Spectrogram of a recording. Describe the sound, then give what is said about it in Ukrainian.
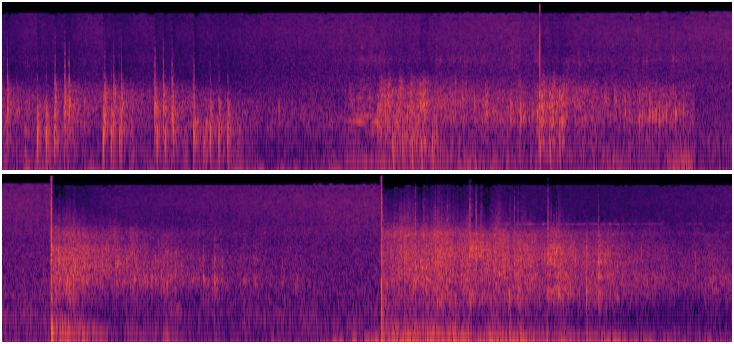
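An evening battle near a village, with gunfire and shelling between Ukrainian marines and enemy forces: dense, loud cracks, booms and rumbling fill the whole stretch, with abrupt shifts in intensity and a heavier roar near the end. “Це був вечірній бій. Він розпочався трошки далі від села, під Водяним. Ворог почав стріляти по дальнім позиціям українських морпіхів, і наші хлопці почали відповідати.”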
